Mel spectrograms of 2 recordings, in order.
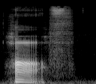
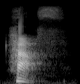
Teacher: Ah in UK English normally becomes an a sound in American English.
